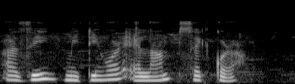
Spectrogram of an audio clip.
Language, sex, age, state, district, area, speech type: Assamese, female, 18-30, Assam, Dibrugarh, rural, read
